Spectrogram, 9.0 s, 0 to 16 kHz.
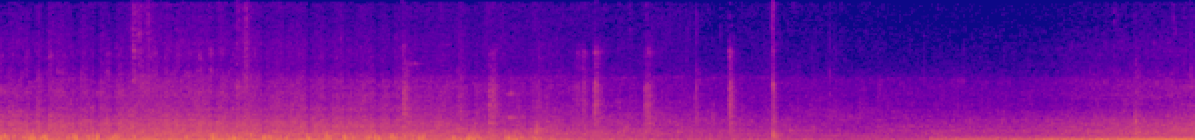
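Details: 2003 Ford E150 V6 van running with an uneven knock about three per second plus a tinny rattle from a loose exhaust heat shield; the knock's cause is undetermined.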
